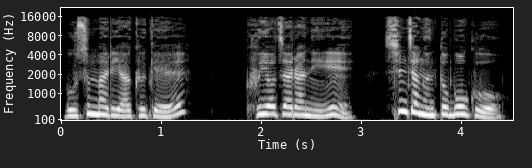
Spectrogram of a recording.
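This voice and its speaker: A woman voicing a gentle middle-aged mother who speaks softly and apologetically in a story. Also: on the high side, animated, measured pace, no room sound, studio quality, voice pushed up. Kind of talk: storytelling narration.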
